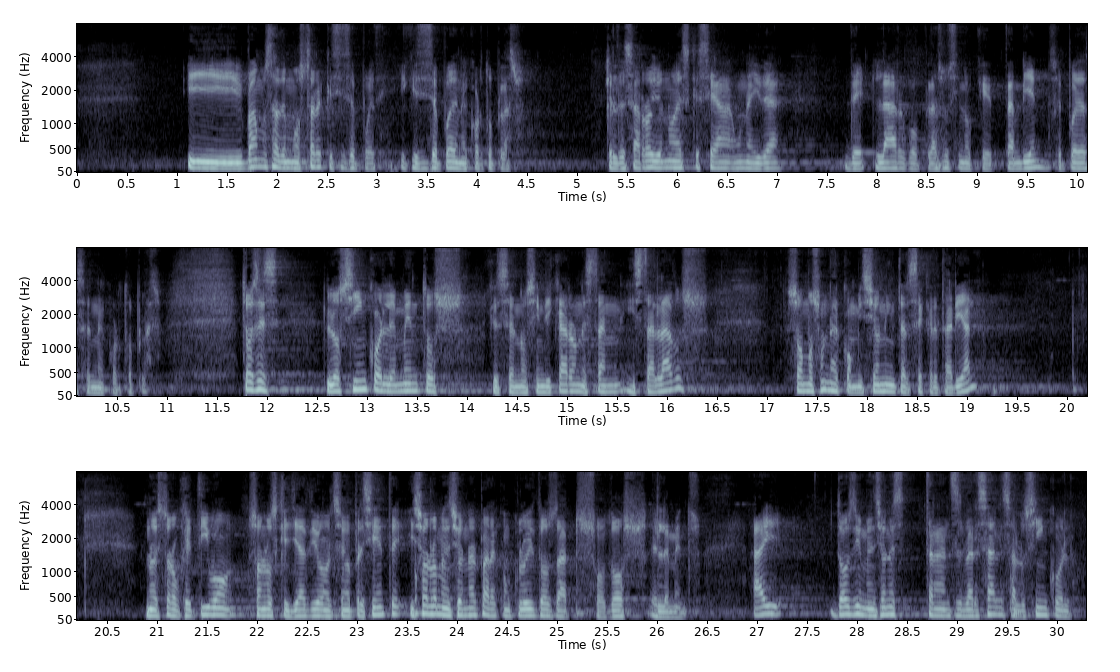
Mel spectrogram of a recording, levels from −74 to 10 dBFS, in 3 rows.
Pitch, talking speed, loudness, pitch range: 125 Hz, 160 wpm, -19 LUFS, 115-145 Hz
